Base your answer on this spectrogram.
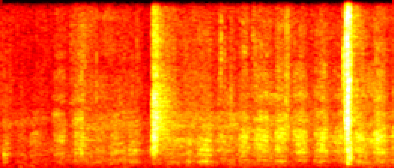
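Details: A Labrador dog panting fast and steadily in breathy, noisy puffs, broken by a couple of sharp knocks.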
